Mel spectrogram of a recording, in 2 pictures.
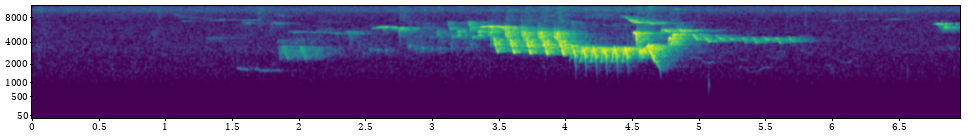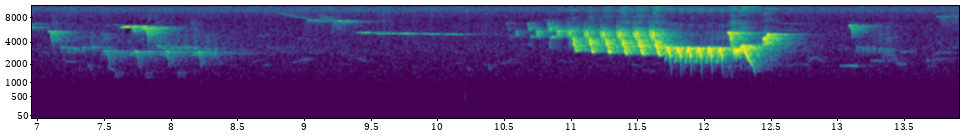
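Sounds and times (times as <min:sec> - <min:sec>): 
steady hiss: 0:00.0 - 0:13.9
Common chaffinch Fringilla coelebs song: 0:01.3 - 0:06.2, 0:06.8 - 0:13.9.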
